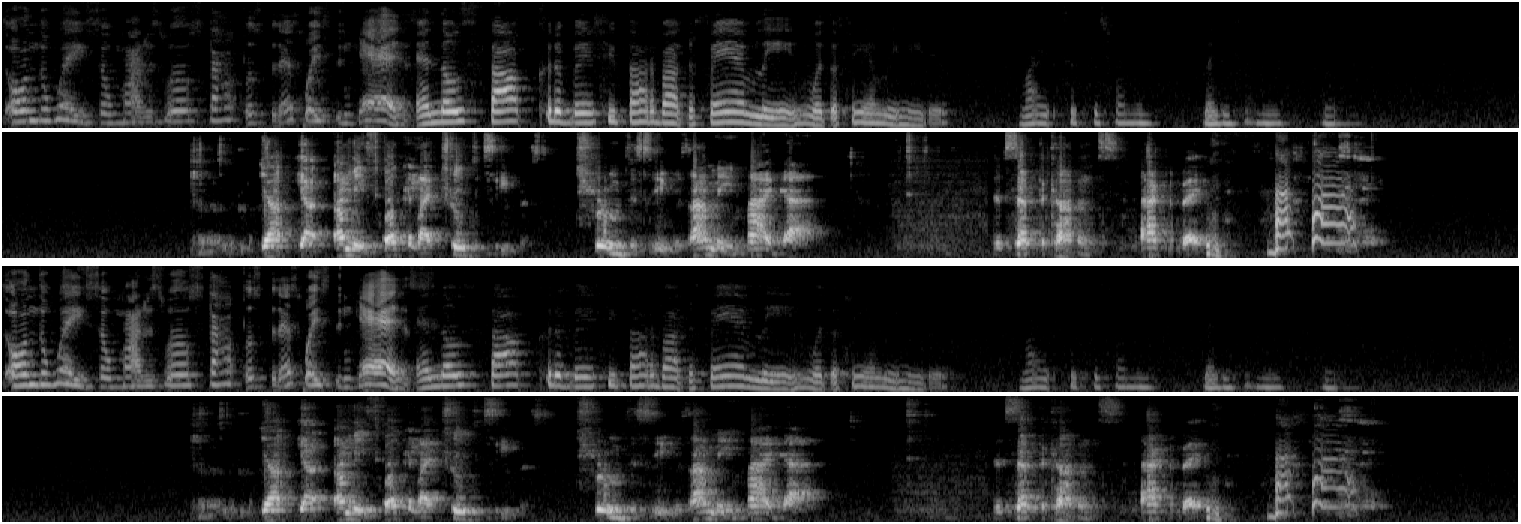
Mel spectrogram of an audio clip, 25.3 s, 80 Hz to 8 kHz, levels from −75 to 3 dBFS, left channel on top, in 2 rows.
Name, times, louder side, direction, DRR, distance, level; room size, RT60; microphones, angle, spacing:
voice 1, 0.0-3.4, right 5 dB, 45° right, 0.9 m, -31 dB
voice 2, 3.5-5.7 5.9-7.9 8.5-8.7 9.1-9.6 10.0-10.7 11.0-11.2 22.7-22.8 23.2-23.9, left 6 dB, 50° left, 0.5 m, -28 dB
voice 3, 14.2-16.9 17.4-19.4 20.2-20.6 21.0-22.7 23.8-24.0, left 3 dB, 85° left, 1.4 m, -23 dB
13.5 x 5.5 x 4.7 m
head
